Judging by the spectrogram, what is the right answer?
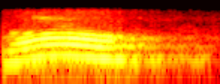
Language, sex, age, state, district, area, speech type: Marathi, male, 18-30, Maharashtra, Buldhana, urban, conversation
